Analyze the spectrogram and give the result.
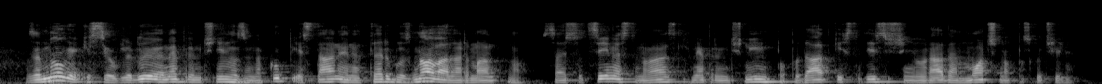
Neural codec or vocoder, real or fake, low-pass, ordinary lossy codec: codec, 16 kHz, 4 kbps, X-Codec, HuBERT features, trained on balanced general audio; fake; 7.2 kHz; Opus, 64 kbps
